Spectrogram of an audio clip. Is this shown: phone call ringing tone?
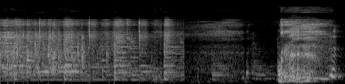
no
